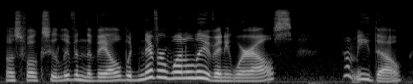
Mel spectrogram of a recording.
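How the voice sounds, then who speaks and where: A woman's voice: medium pitch, very animated, a little fast. Woman voicing a sly, salesy shady trader. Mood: boastful, salesy. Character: shady, sly, boastful cave trader and outlaw. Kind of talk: voiced reading of video game dialogue.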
